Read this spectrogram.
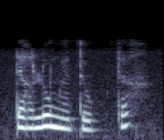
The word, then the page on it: d'r Lùngedokter: Bas Rhin; Reichshoffen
